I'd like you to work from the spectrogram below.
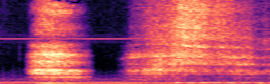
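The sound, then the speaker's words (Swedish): A person takes a deep breath: one short, stronger breathy rush, then a longer, steadier airy stream. The breathing is soft and heard alone, with no talking. “Jag tar ett djupt andetag.”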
